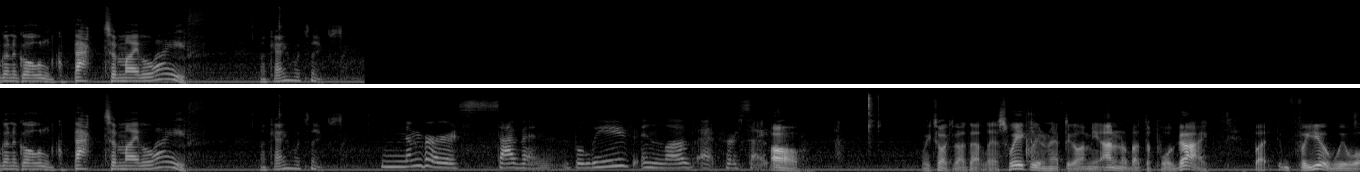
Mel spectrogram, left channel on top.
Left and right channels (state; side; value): drops out; left; at 3.7 s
